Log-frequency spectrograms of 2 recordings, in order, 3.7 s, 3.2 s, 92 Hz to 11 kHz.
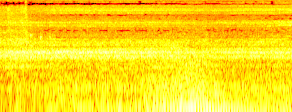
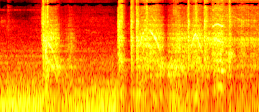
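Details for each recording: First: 1997 Honda Civic 1.6L D16Y7, crank-no-start with no spark, traced to a bad ignition coil in distributor: catches and settles into steady, even idle with no misses or knocks. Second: 1997 Honda Civic 1.6L D16Y7, intermittent then no start; fuel, injector pulse and 150 psi compression fine: uneven cranking that never catches; igniter control present but no spark from ignition coil, coil failed.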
